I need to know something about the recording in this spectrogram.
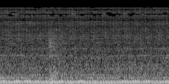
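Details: Ford Anglia engine idling at first start after fitting a Weber carburettor, new manifolds and exhaust, cooling system probably bled (probably no thermostat): smooth, steady low idle with an even beat and no ticks, knocks or hunting; healthy.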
